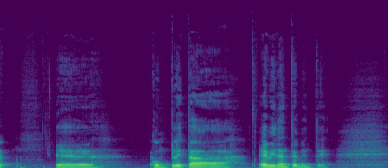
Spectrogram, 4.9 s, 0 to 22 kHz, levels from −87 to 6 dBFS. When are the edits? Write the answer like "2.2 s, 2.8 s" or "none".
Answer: 1.9 s, 3.1 s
